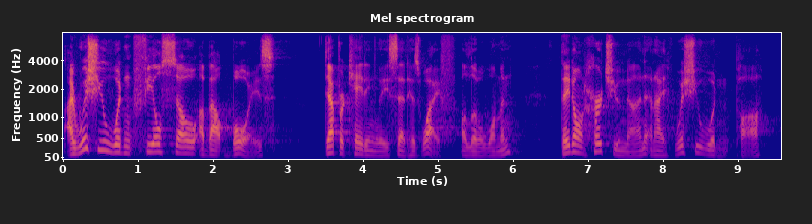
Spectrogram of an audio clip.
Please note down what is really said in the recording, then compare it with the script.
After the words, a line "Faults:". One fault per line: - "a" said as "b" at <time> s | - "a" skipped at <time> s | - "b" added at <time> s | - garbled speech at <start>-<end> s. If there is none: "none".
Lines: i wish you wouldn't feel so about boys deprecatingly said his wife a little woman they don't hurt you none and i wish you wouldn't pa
i wish you wouldn't feel so about boys deprecatingly said his wife a little woman they don't hurt you none and i wish you wouldn't pa
Faults:
none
